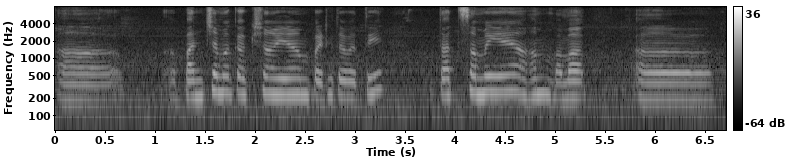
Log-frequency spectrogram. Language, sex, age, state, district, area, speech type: Sanskrit, female, 45-60, Andhra Pradesh, Krishna, urban, spontaneous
